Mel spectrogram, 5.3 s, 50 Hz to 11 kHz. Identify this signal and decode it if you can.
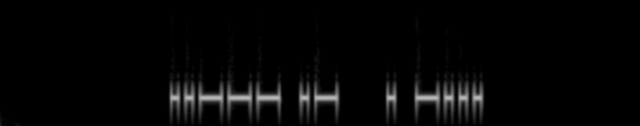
Morse code, heard as a keyed tone, about 20 wpm, 700 Hz. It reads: 2A EB
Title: Field Day Exchanges - 20wpm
